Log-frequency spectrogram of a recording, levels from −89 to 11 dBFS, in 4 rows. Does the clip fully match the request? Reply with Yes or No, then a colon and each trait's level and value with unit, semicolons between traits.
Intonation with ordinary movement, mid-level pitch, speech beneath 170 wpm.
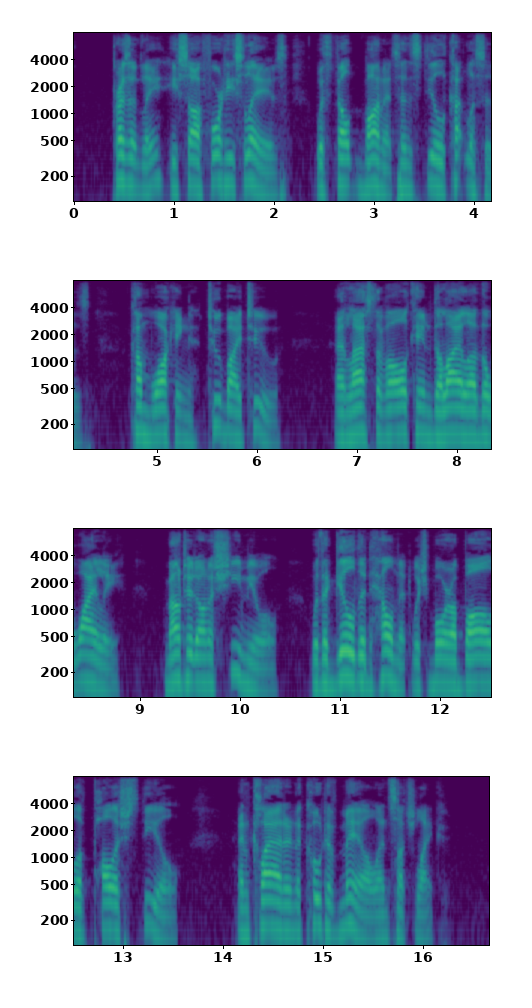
No: average, 3.0 semitones; medium, 145 Hz; average, 180 wpm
